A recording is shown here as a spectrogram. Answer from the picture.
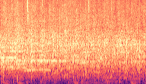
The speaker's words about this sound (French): notamment avec le grand Henri Dess, qui vient spécialement de Suisse pour nous. Il est très rare dans les médias. Vous pouvez applaudir. Henri Dess est avec nous.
